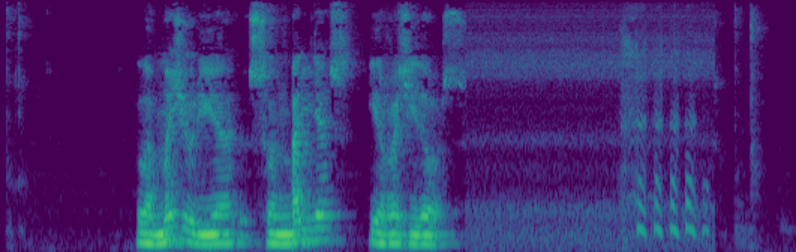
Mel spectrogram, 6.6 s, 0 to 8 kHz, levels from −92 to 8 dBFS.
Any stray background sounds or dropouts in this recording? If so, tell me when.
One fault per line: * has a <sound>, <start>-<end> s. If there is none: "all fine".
* has a laugh, 5.0-5.9 s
